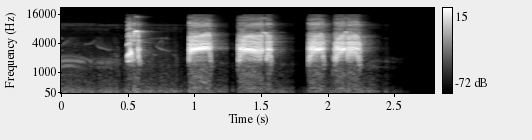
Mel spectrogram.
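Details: A partridge in a forest gives five harsh, grating notes: a short opening note, then four louder rasping notes in pairs with brief gaps, all within about two seconds.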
